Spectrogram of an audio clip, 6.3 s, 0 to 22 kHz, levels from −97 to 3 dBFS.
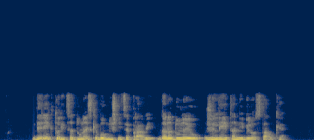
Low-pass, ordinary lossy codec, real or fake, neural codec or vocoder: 7.2 kHz; none; real; none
